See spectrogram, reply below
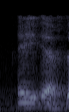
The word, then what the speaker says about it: est: Sat is literally the neuter singular present participle of the verb us, to be, AF. That's where we get the English word is, asti. We get the English word is, German ist, French est, which they pronounce a, but it's written est.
